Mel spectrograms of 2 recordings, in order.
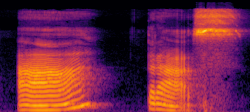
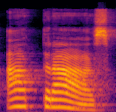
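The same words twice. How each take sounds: First: "atrás" split as a... trás; syllable by syllable. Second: Said in the usual way. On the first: Shown as a demonstration. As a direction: hold the "a", pause, then "trás" in "atrás". ("atrás" separado em sílabas: a... trás) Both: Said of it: "nós separamos".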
